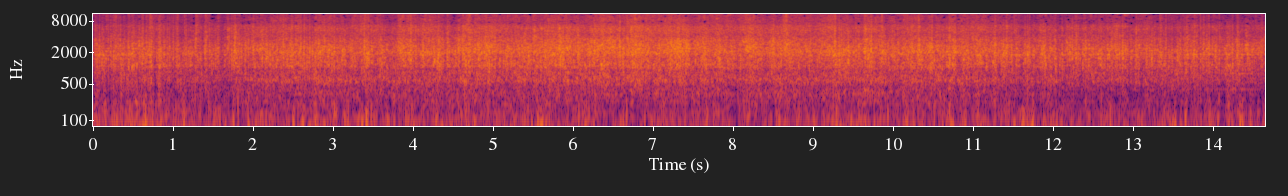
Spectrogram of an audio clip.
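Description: Steady rumble and rush of a moving electric local train heard at an open coach window: wheels running on the rails, plus wind. Another train is running on the next track. The noise grows brighter in the middle while the trains cross a river bridge.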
